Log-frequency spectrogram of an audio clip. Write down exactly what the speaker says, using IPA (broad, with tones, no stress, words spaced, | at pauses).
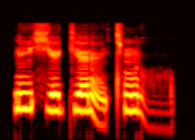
ɾĩ˥ çe˥kʲɛ˥ ɾɛ̃˩cʰũ˥ɾɔ̤˩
